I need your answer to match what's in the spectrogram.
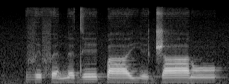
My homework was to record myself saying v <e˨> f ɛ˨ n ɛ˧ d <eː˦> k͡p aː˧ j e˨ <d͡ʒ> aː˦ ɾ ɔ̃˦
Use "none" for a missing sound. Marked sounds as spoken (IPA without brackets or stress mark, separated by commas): e˧, eː˦, d͡ʒ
